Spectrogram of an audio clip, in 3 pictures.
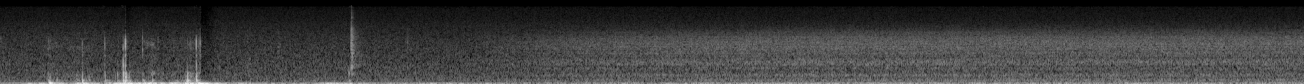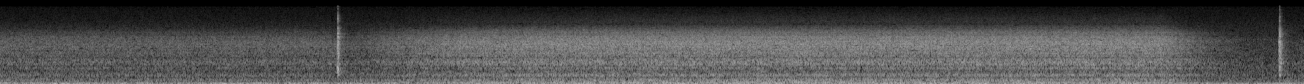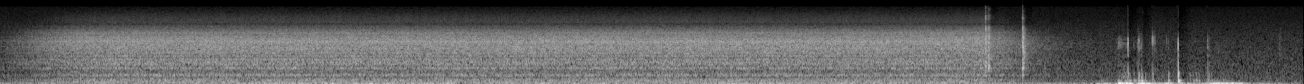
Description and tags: Extractor Sample
This is a sound sample of the Extractor fan above my oven.
extractor, fan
